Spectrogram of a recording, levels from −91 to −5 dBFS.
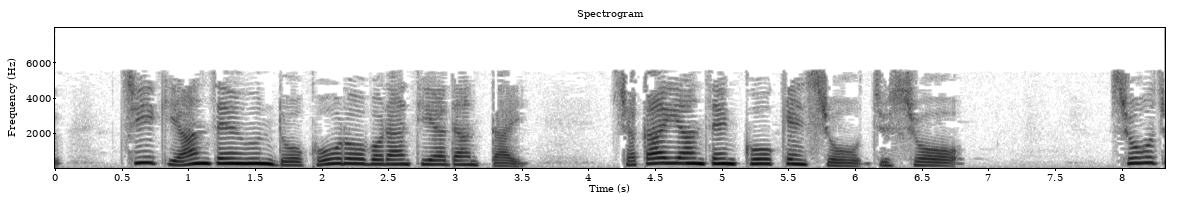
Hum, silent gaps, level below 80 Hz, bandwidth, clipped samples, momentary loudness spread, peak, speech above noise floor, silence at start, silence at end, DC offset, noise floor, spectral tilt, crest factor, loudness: none; none; -60 dBFS; 5.8 kHz; under 0.1%; 14 LU; -4 dBFS; 45 dB; 0 s; 0 s; under 0.1%; -60 dBFS; -10.5 dB/octave; 12 dB; -16 LUFS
